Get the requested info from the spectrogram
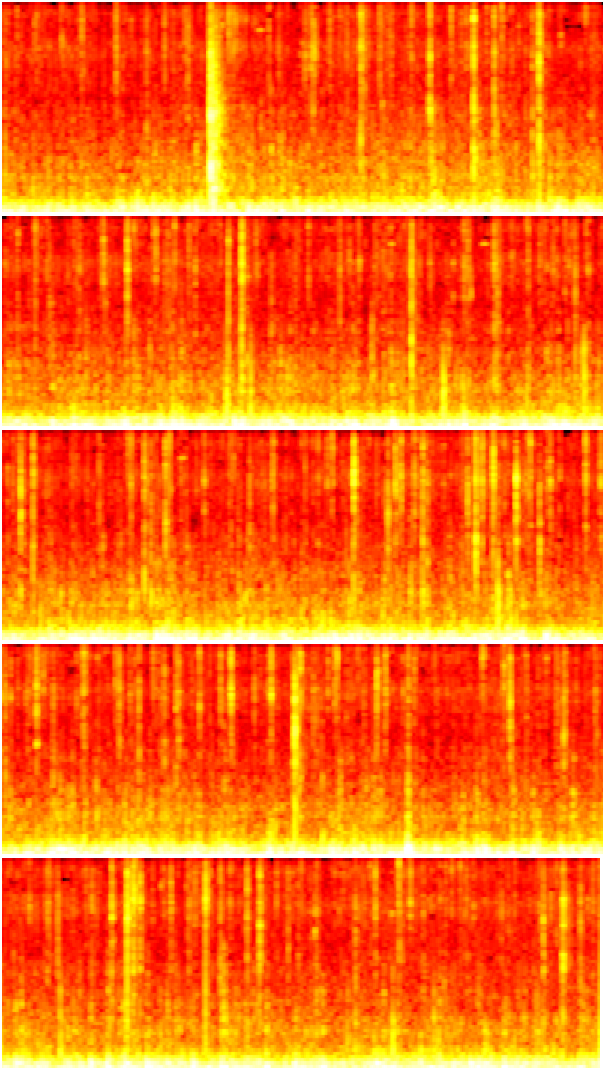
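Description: Log fire burning in a fireplace: a steady low rumble of flames with scattered sharp crackles and pops of burning wood, one louder pop about a second and a half in and another near fifteen seconds.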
